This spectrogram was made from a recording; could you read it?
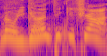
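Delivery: put-on voice pushed up as high as it goes. Retelling being told to take a shot: high Poinsett voice. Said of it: "The highest Poinsett voice".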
